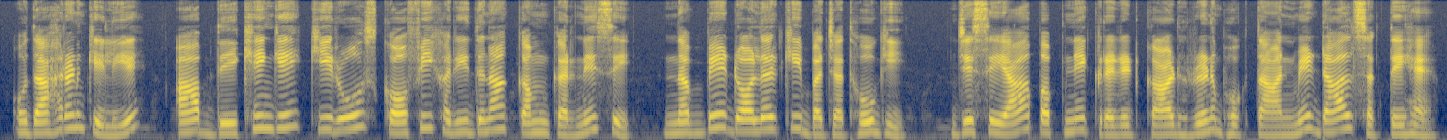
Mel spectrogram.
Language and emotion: Hindi, neutral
